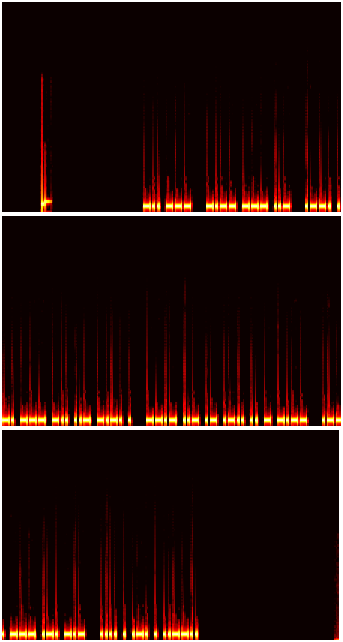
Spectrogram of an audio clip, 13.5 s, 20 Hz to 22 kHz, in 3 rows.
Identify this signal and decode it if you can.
Morse code, heard as a keyed tone, about 40 wpm, 700 Hz. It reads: DO YOU PRODUCE QUALITY WORK HERE?
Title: Sentences from Top 1000 Words - Review Part 4 - 40wpm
